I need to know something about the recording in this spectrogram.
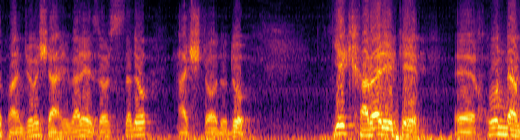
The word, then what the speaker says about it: شهریور: داشت و روز ۲۵ شهریور اشیش وانگ خوانده میشد که روز رحمت خدا اخلاقیات و معنویات و روان پاک بود ماه شهریور یا شهرور تلفظ میشد ماه شهرور یا شهریور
